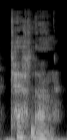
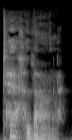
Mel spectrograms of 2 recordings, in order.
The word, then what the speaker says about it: tehlang: Tehlang, tehlang means whale. So that's got a long A in the second part. Lang, tehlang.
